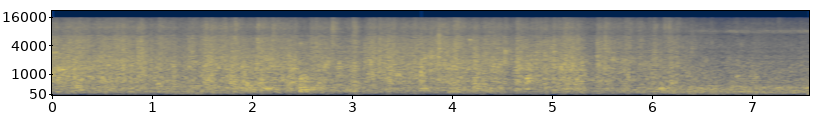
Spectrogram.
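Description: Wet rubbish tumbles off a moving conveyor and drops down a chute.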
